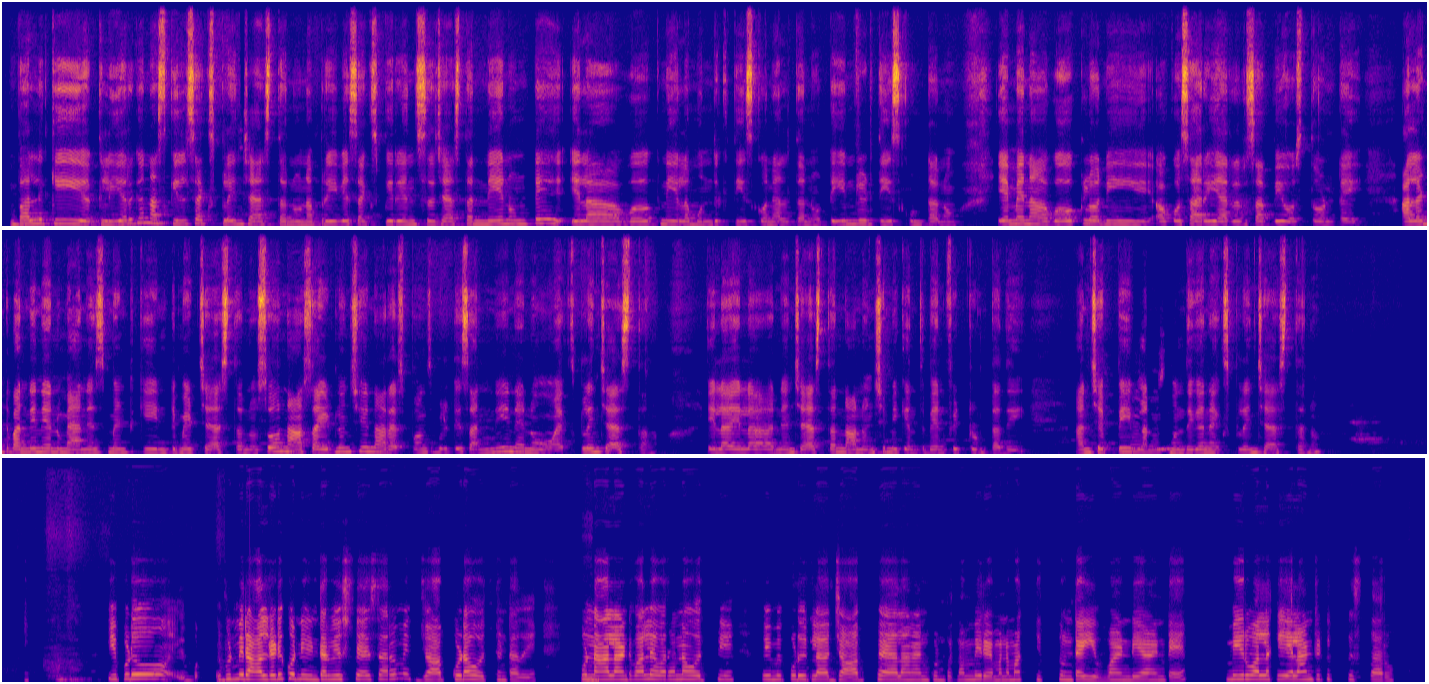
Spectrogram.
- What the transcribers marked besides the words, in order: in English: "క్లియర్‌గా"; in English: "స్కిల్స్ ఎక్స్‌ప్లెయిన్"; other background noise; in English: "ప్రీవియస్ ఎక్స్పీరియన్స్"; in English: "వర్క్‌ని"; in English: "టీమ్ లీడ్"; in English: "వర్క్‌లోని"; in English: "ఎర్రర్స్"; in English: "మేనేజ్మెంట్‌కి ఇంటిమేట్"; in English: "సో"; in English: "సైడ్"; in English: "రెస్పాన్సిబిలిటీస్"; in English: "ఎక్స్‌ప్లెయిన్"; in English: "బెనిఫిట్"; in English: "ఎక్స్‌ప్లెయిన్"; in English: "ఆల్రెడీ"; in English: "ఇంటర్వ్యూస్"; in English: "జాబ్"; in English: "జాబ్"; in English: "టిప్స్"; in English: "టిప్స్"
- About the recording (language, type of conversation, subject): Telugu, podcast, ఇంటర్వ్యూకి మీరు ఎలా సిద్ధం అవుతారు?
